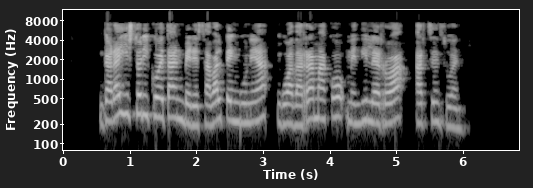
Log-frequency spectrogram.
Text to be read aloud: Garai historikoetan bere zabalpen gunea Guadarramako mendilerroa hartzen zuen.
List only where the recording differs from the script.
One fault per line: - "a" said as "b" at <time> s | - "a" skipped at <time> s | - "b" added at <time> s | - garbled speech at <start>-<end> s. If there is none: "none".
none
